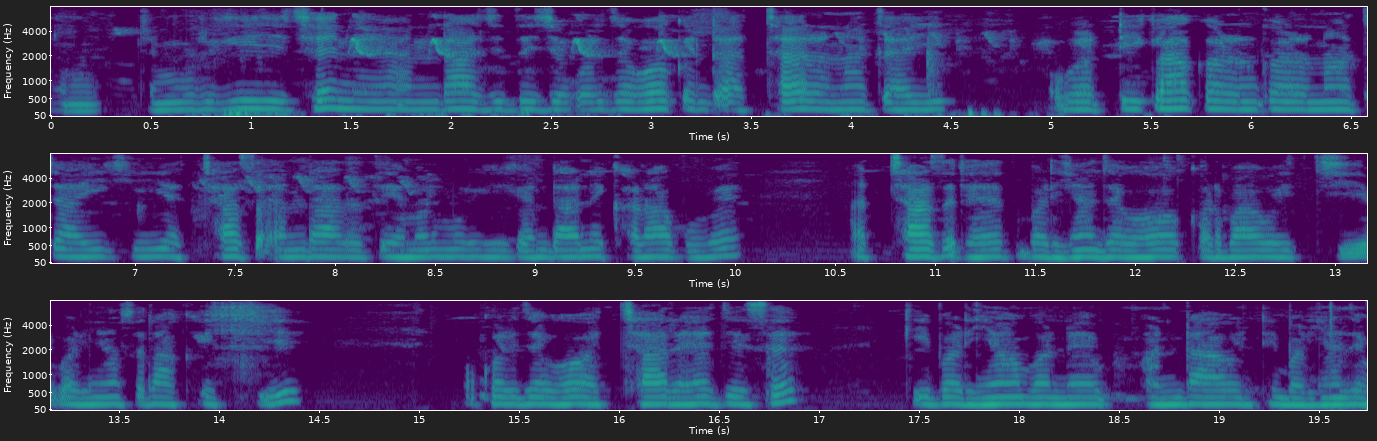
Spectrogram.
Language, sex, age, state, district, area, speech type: Maithili, female, 45-60, Bihar, Araria, rural, spontaneous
